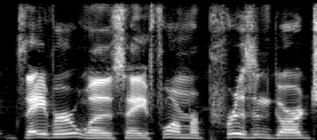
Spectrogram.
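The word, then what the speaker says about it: Xaver: It's X-A-V-E-R. Xavier? – It's Xavier? – Yeah, it's Xavier without an I.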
